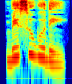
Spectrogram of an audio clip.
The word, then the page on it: ಬಸುಗುತ್ತ: basu gutta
